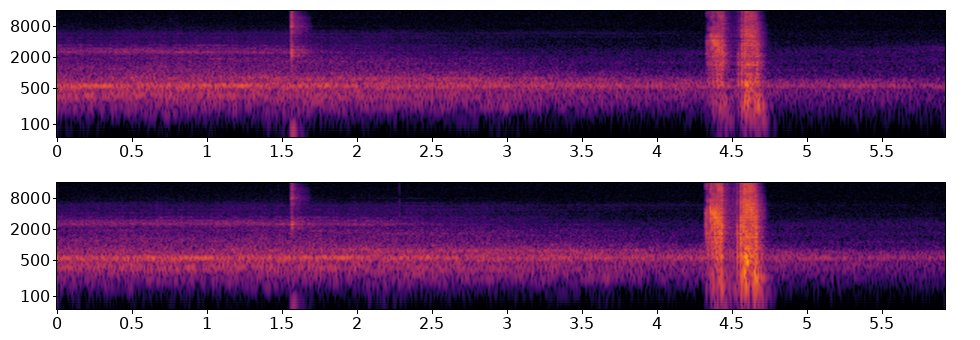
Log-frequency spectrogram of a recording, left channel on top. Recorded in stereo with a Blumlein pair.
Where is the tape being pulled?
40° right, 0.5 m.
